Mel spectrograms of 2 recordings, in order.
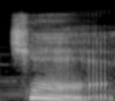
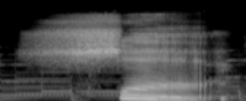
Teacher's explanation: La lengua no toca paladar con la sh · Shown in: second take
